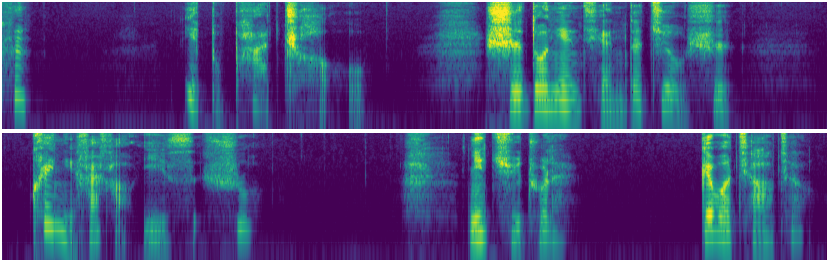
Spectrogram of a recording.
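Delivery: bashful, embarrassed tone. A woman answers a man who kept her old handkerchief for years, shy and soft-spoken. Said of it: "马夫人神色腼腆，轻声说".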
